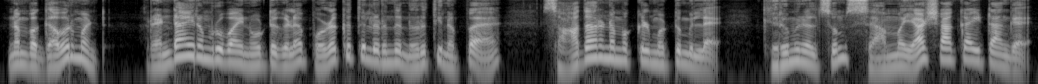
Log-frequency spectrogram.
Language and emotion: Tamil, surprised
